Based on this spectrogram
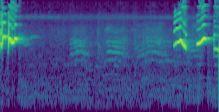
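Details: Oriental magpie-robin, kacer, calling out a rival with sharp bright whistles, faint soft notes in between, then two loud upslurred ringing whistles near the end.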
